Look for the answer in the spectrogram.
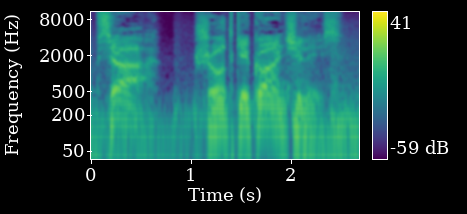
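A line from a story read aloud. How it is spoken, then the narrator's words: Deep bass voice. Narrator (Russian): пробасил демон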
